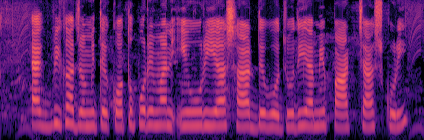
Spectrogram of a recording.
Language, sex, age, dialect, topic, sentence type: Bengali, female, <18, Rajbangshi, agriculture, question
